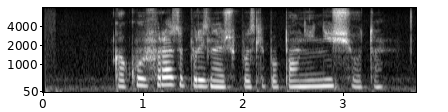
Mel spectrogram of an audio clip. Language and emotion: Russian, neutral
